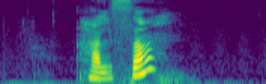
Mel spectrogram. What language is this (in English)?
Norwegian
